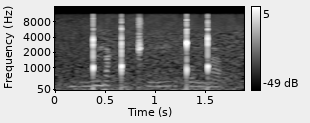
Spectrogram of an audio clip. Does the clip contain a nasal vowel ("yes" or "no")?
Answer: no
